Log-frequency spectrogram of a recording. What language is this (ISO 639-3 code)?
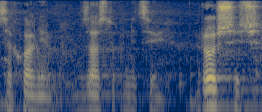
hrv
